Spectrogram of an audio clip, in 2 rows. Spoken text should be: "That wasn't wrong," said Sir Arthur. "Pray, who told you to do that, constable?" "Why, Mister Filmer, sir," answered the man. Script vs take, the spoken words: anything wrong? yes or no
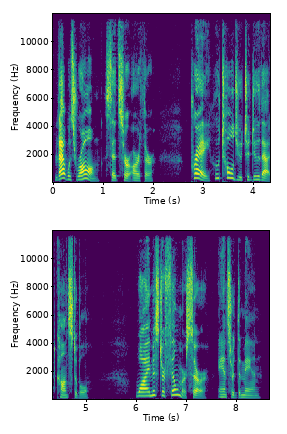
yes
